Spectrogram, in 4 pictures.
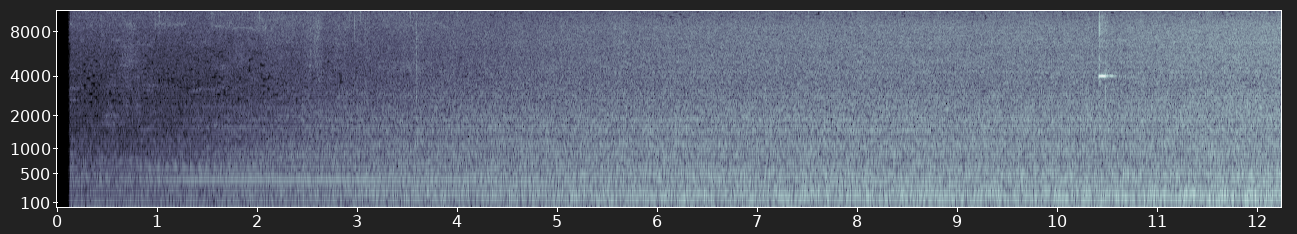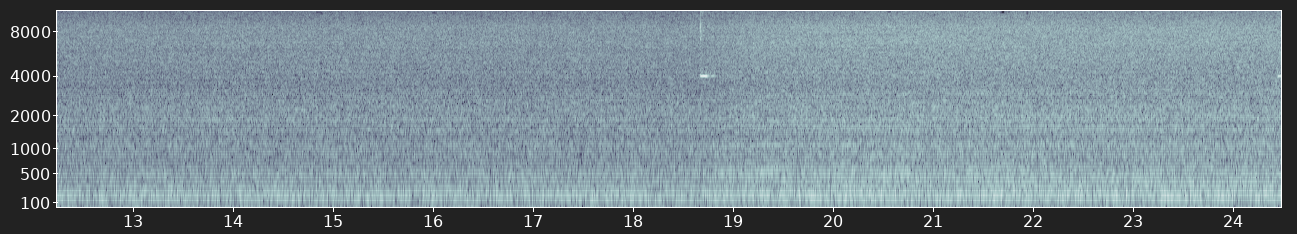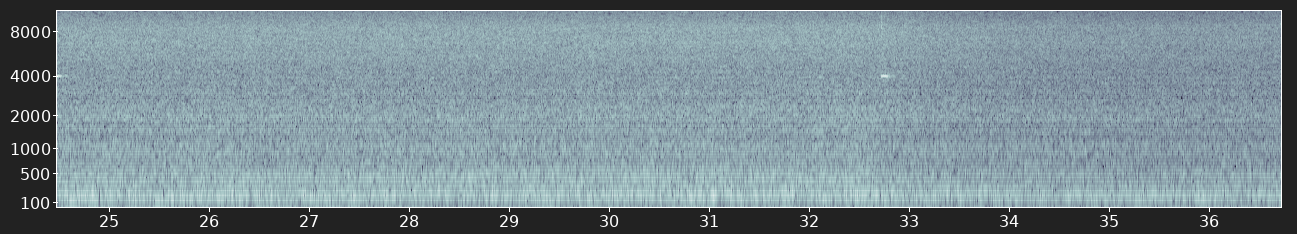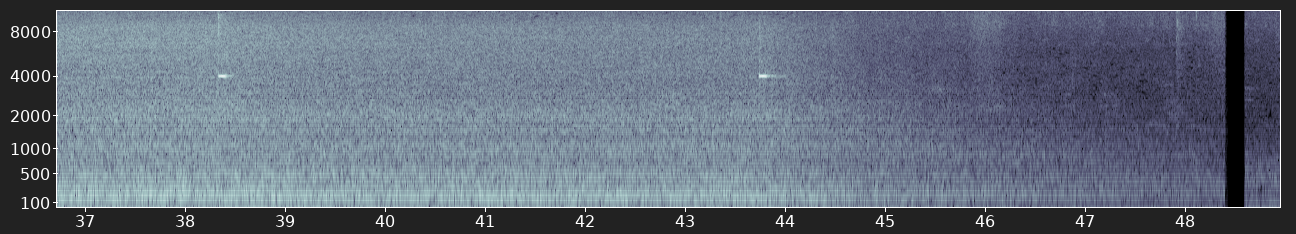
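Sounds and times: extractor fan running: 0.2s - 48.9s
short high blips: 43.7s - 44.2s.

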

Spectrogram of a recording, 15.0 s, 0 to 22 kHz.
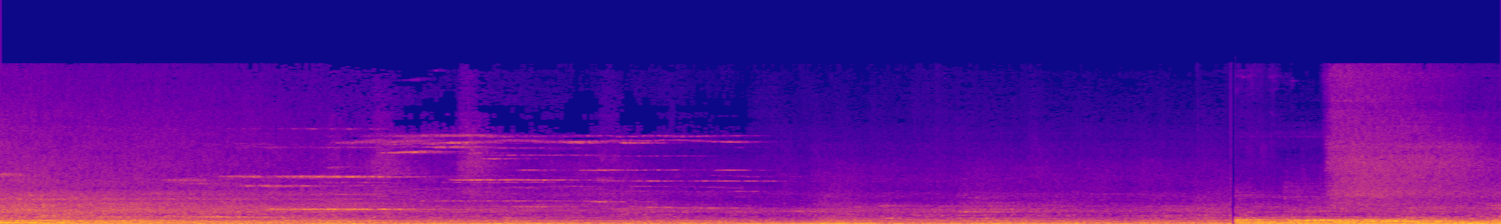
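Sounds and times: metro train rumble: 0.0s - 15.0s
thin high squealing: 1.6s - 8.0s.

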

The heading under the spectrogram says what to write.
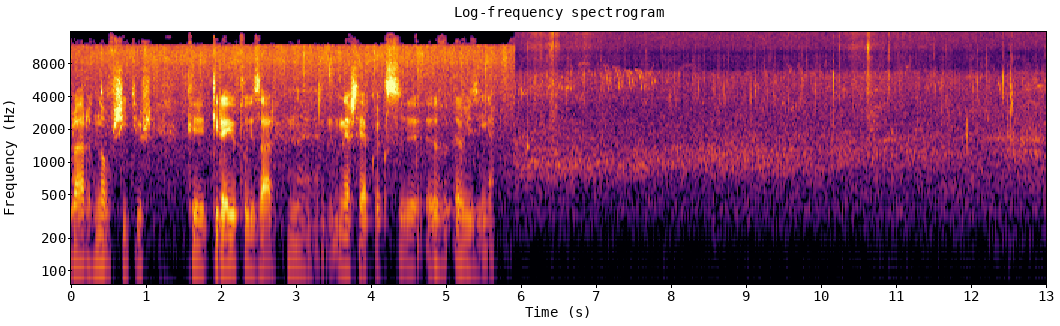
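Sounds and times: background hiss: 0.0s - 13.0s
faint ticks: 2.9s - 3.6s, 7.6s - 13.0s.

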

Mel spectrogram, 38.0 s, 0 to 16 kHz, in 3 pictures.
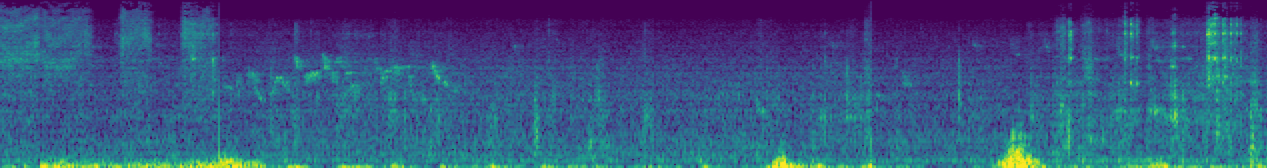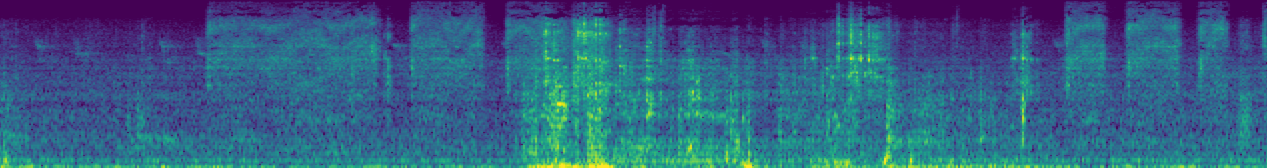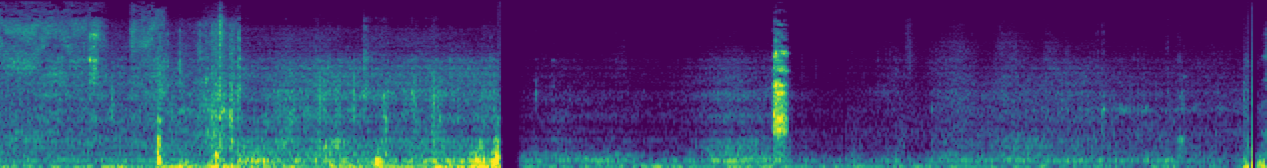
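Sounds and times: spray paint can hissing: 0.0s - 2.2s, 14.7s - 18.3s, 23.3s - 27.1s.

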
